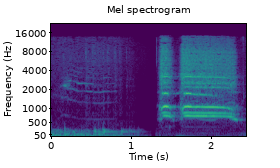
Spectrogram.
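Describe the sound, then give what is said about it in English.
A cat named Kiki meows twice, a short loud cry followed by a longer drawn-out one, after a second of low background rumble. “Come here, kitty.”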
